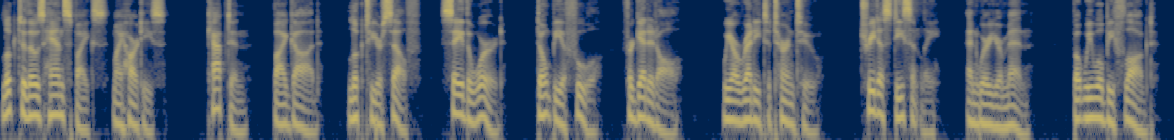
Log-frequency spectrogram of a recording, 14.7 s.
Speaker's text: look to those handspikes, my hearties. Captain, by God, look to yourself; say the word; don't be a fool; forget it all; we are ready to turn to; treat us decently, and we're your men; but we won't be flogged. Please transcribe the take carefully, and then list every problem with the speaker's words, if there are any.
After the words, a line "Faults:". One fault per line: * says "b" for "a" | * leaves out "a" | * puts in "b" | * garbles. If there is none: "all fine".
look to those handspikes, my hearties. Captain, by God, look to yourself; say the word; don't be a fool; forget it all; we are ready to turn to; treat us decently, and we're your men; but we will be flogged.
Faults:
* says "will" for "won't"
